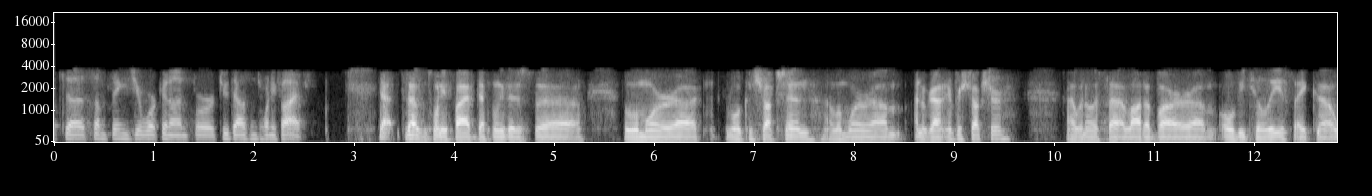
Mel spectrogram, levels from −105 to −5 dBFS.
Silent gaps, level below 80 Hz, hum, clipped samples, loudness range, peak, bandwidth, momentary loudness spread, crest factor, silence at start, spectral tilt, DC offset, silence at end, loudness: none; -50 dBFS; none; under 0.1%; 4 LU; -2 dBFS; 3.8 kHz; 10 LU; 22 dB; 0.1 s; -4 dB/octave; under 0.1%; 0 s; -23 LUFS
